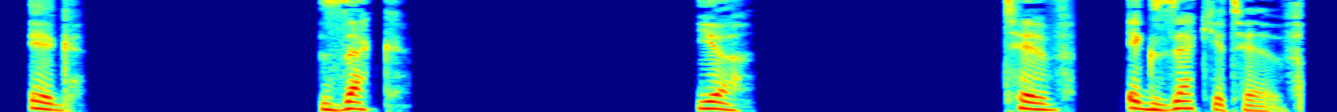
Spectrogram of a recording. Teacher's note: Emphasize zec and keep u-tive flowing.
